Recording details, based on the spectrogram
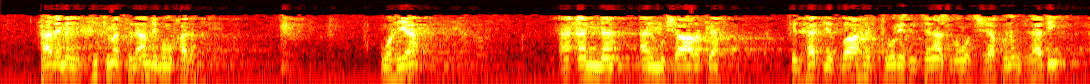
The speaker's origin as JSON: {"language": "Arabic", "country": "Saudi Arabia", "said": "الآن حتى عندنا في السعودية."}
